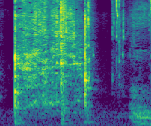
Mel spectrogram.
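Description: Metal spoon stirring a thin batter in a metal bowl, scraping and clicking against the sides.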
